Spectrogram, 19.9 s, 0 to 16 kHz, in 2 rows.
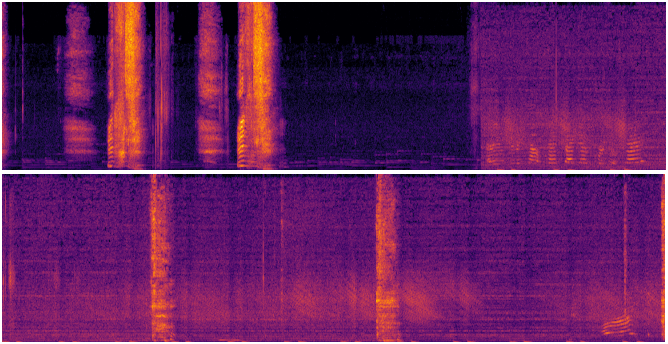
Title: Sneezing girls Covid-19 nasal swab test sneezing 재채기 -くしゃみ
